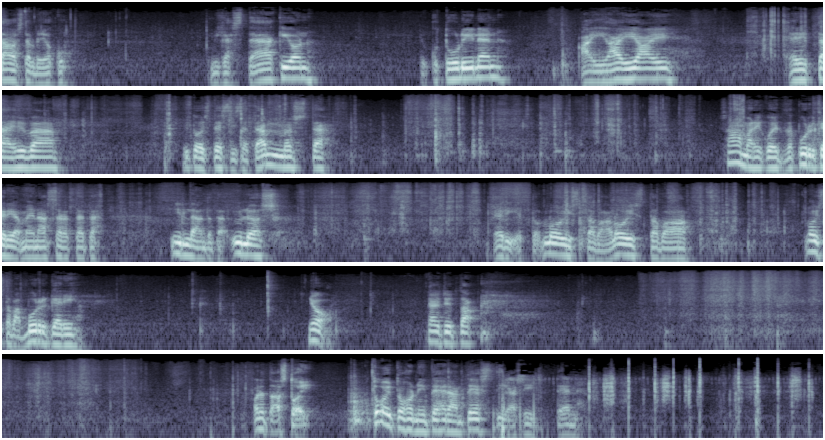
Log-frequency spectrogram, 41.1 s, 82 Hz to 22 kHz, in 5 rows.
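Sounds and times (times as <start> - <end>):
rustling takeaway container: 7.4 - 24.8, 31.0 - 35.4.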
